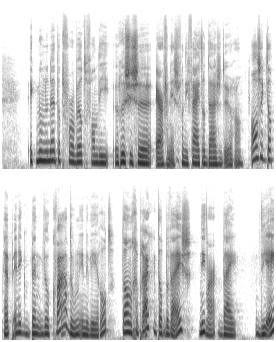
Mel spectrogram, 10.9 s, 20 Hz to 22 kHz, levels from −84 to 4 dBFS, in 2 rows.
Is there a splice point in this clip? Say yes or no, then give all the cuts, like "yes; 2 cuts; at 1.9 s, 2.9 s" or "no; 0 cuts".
yes; 5 cuts; at 3.0 s, 4.9 s, 5.5 s, 7.8 s, 9.5 s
